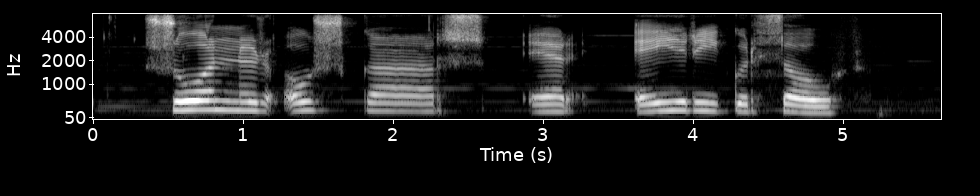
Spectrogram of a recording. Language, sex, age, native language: Icelandic, female, 9, Icelandic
